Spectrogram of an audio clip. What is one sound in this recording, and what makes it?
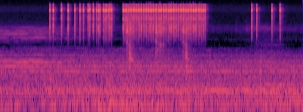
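A safe's dial turns with rapid ticking clicks.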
